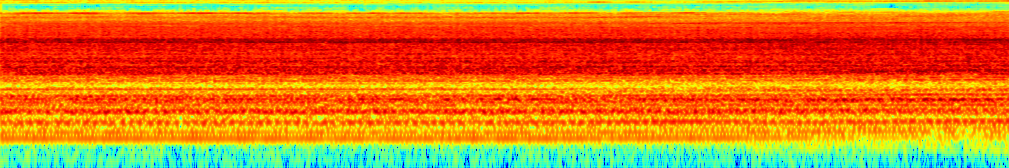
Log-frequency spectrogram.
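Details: Washing machine run empty on rinse and spin: steady low growl with constant drone, never reaching full speed; drum not loose, owner suspects worn motor or drum bearings.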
